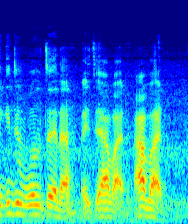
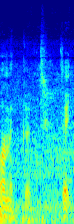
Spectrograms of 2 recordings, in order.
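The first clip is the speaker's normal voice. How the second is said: whisper; 4 semitones lower, 9 dB quieter than usual. Real, not acted. Whispered goodbye while leaving.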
